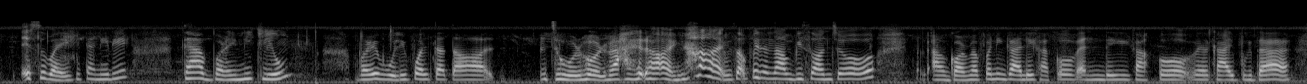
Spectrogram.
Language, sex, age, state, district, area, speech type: Nepali, female, 18-30, West Bengal, Kalimpong, rural, spontaneous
